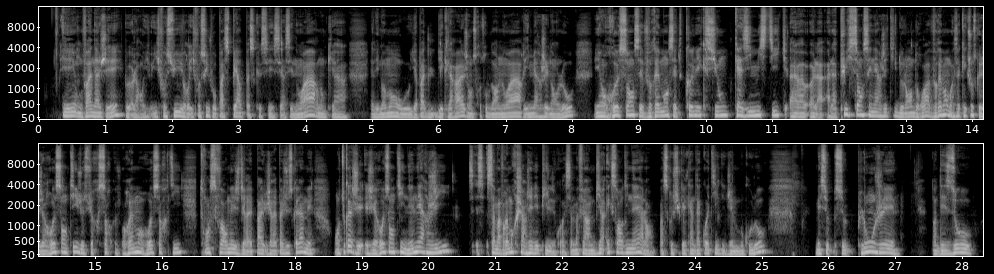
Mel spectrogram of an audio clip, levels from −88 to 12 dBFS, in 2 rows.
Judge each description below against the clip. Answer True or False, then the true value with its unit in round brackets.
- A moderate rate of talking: False (260 wpm)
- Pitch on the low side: True (110 Hz)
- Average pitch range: False (5.9 semitones)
